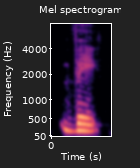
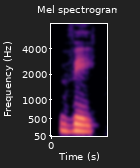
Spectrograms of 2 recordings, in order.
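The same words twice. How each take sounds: The two takes are said the same way.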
